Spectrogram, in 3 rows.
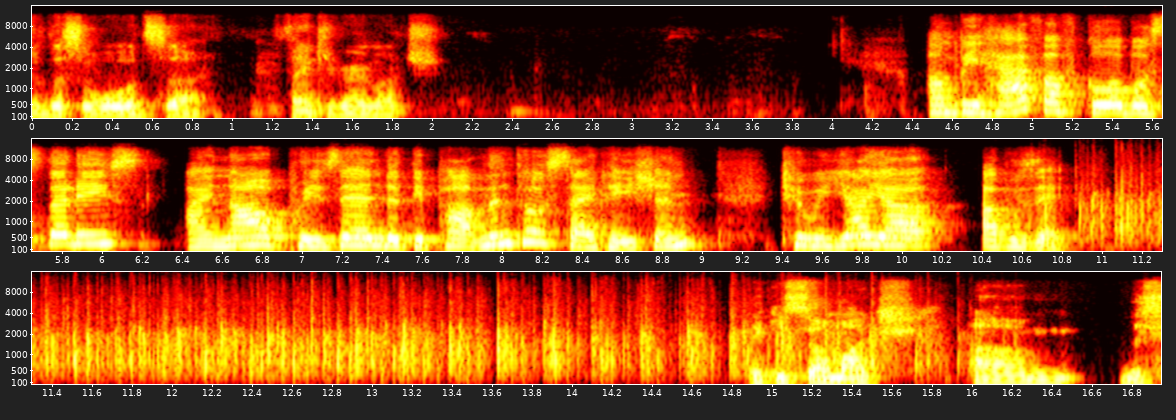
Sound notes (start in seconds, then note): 10.8 people clapping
